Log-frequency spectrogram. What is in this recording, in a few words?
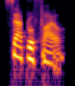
"saprophile", Indian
